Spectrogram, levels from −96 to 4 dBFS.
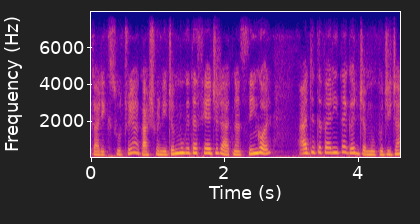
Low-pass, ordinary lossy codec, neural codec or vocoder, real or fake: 7.2 kHz; Opus, 32 kbps; codec, 24 kHz, 0.9 kbps, DualCodec; fake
